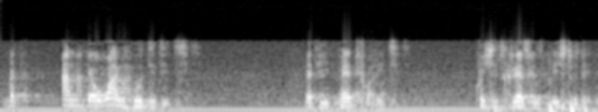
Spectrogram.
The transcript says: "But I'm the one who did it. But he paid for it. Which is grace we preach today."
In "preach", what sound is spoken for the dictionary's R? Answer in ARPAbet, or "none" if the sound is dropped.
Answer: L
